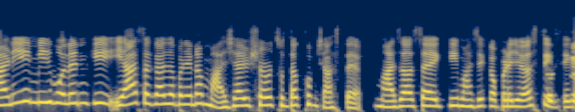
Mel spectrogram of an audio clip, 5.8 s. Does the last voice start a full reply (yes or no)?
yes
